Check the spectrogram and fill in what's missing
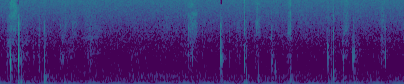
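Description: Fingertips and long dark nails type on the soft pink keys of a flexible, translucent silicone roll-up keyboard. About eight quiet, muted taps and light clicks sound in loose bursts, each dying away almost instantly over a faint, steady low hum.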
